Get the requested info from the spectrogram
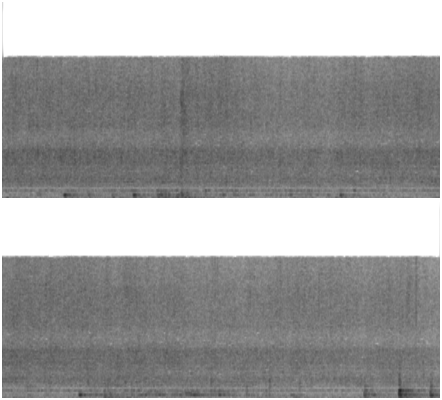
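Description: Crushed onions with garlic-ginger and green chilli paste sizzling steadily in hot oil in a metal pan, stirred with a wooden spoon that scrapes across the pan every second or so, once more loudly near the end.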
